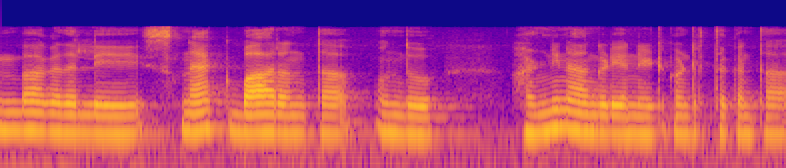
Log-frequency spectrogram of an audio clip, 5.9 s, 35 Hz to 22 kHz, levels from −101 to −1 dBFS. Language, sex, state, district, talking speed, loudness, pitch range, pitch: Kannada, male, Karnataka, Shimoga, 90 wpm, -21 LUFS, 130-140 Hz, 135 Hz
